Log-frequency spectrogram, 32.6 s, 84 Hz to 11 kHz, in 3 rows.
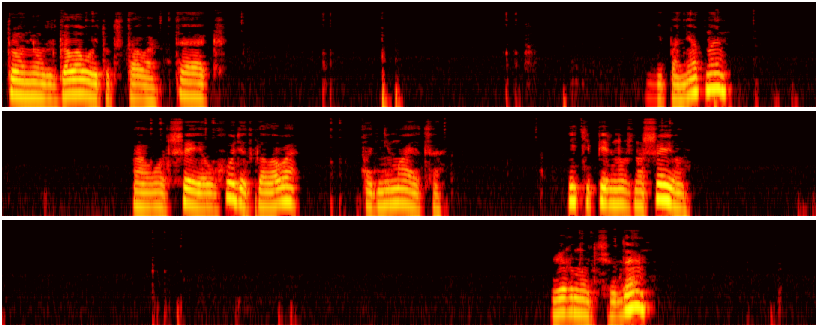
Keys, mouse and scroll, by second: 0.4-1.1 scroll up 2, 1.1 click, 2.1 middle click, 4.2 click, 5.0 r, 7.5 middle click, 9.0 click, 9.5 middle click, 10.2 r, 13.5 click, 14.0 r, 15.7 middle click, 17.9 middle click, 19.6 click, 21.5 r, 24.1 middle click, 25.2 r, 29.8 middle click, 32.0 middle click.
